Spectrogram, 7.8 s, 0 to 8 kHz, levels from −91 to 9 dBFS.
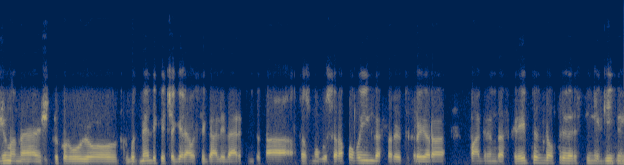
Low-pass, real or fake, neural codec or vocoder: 7.2 kHz; real; none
